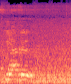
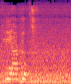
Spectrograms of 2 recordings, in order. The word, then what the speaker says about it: viaduk: Orang Bandung nyebutnya viade. Ya, itu langsung diralat sama orang Belanda asli. Viaduk. Itu pengucapan yang benarnya, pronunciation yang benarnya kayak gitu, viaduk.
